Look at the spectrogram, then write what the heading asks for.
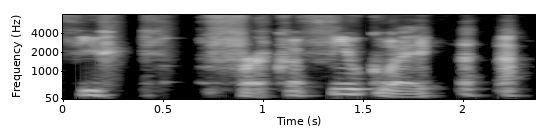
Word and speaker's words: Fuquay: Fuquay. Fuquay? There's no R in there.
